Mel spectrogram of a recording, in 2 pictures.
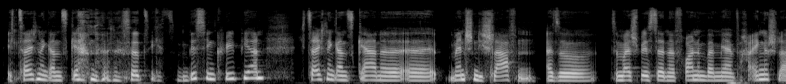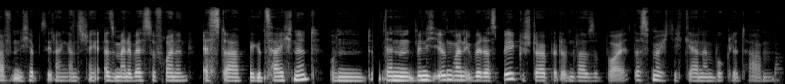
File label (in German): interview; booklet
